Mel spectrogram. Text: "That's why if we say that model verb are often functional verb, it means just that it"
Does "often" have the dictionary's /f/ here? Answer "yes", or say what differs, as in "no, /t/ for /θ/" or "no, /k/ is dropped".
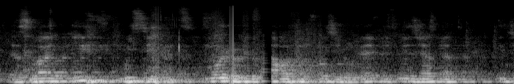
no, /f/ is dropped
